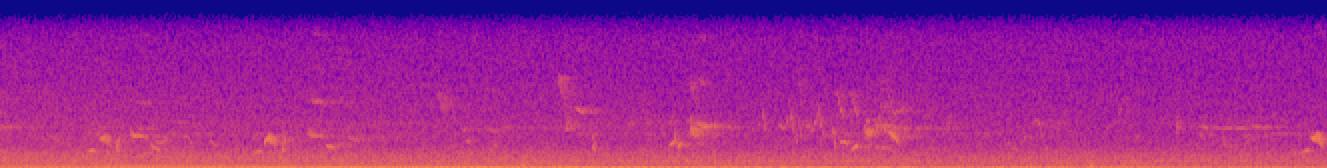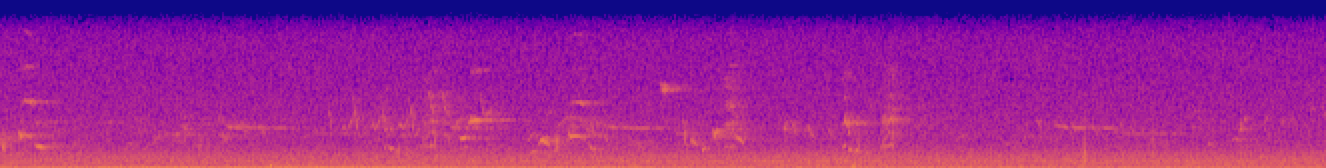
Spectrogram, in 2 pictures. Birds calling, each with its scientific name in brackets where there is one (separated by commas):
Black-capped Chickadee (Poecile atricapillus), Gray Catbird (Dumetella carolinensis), Yellow Warbler (Setophaga petechia)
